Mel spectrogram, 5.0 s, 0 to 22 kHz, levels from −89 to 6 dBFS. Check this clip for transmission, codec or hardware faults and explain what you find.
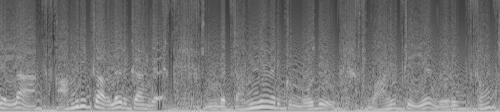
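One fault runs through the whole clip: low bit depth without dither. The speech sounds like it has a 3-bit word length, likely truncated with no dither, so the error follows the waveform. The grainy distortion is nearly as loud as the speech, and quiet passages sputter or drop out.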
